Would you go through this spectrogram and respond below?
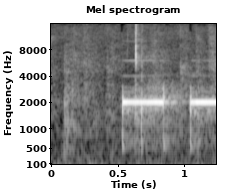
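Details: Defibrillator beep: short electronic beeps followed by a steady high tone from a defibrillator in a quiet room, during a veterinary CPR demonstration reviewing defibrillator use for resuscitation.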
